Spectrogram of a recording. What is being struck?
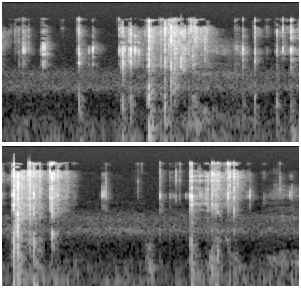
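Bar soap cut and scraped with a blade.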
